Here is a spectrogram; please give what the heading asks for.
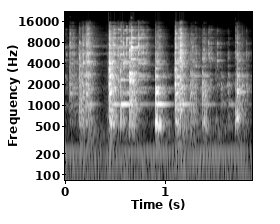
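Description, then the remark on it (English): Dishes and cutlery clink and clatter in quick, irregular bursts, a busy run of metallic and ceramic knocks with no voices. “ASMR, you're in a crowded dishwashing place.”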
